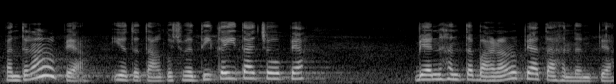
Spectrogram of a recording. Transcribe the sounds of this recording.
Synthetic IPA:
pɐ̃nd̪ɾãɾʊpija̰ɪɦot̪ɐt̪ɐʋ̤ãkʊd͡ʑʱʊʋɐd̪ʱiːkɐit̪ʰat͡ɕopijaː | ɓijənɦənɪ̆t̪ɐɓaːɾãɾʊpijat̪ʰaɦɐlənɪ̆pjaː

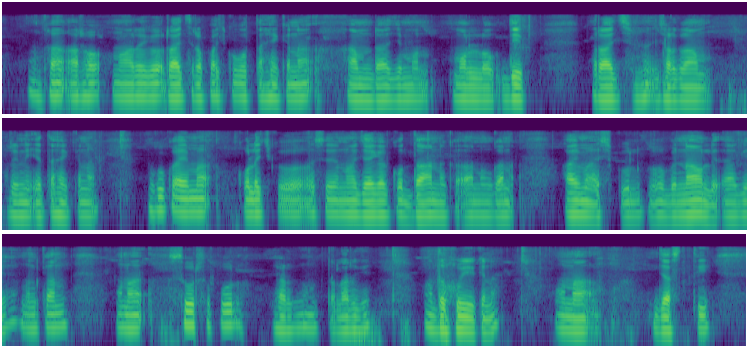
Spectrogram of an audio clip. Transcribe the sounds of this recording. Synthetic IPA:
ɔnkʰanʔa̰ɾɦɔʔnaɾɛɡɔʔɾad͡ʒɾapʰad͡ʒkɔkɔt̪aɦɛ̃kanaʔamɖad͡ʒɛmɔn | mɔlːɔk̚d̪ip̚ | ɾad͡ʒd͡ʒʱaɽɡɾamɾɛnḭʔɛt̪aɦɛ̃kana | ũkukajmaʔkɔlɛd͡ʒkɔ̰sɛnɔd͡ʒajɡakɔd̪anaka̰ʔanɔŋkanaʔ | ajmaʔiskulkɔbɛnawlɛʔ̪ʔaɡɛjamɛnkan | ɔnaʔsuɾsupuɾ | d͡ʒʱaɽɡɾamt̪alaɾɡɛɔd̪ɔhujɛkana | ɔnaʔ | d͡ʒast̪i

